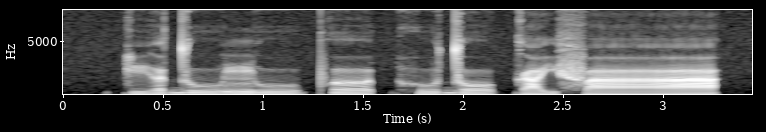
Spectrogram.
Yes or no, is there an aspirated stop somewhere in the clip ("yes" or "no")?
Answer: yes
